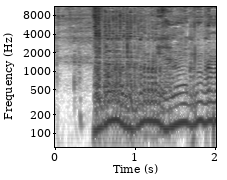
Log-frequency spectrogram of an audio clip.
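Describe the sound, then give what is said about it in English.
After a brief quiet moment, someone vocally imitates a car engine with a loud, sustained, throaty brum that holds a low, steady pitch with slight wavering for about a second and a half. “Can you make us sound like a car?”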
